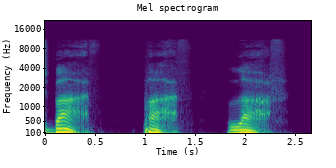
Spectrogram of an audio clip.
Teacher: In southern British English, we use a long open ah sound. Think of the sound you make when the doctor asks you to open your mouth and say, "Ah." So, it's bath, path, laugh.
